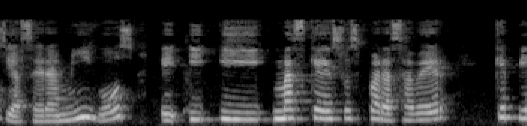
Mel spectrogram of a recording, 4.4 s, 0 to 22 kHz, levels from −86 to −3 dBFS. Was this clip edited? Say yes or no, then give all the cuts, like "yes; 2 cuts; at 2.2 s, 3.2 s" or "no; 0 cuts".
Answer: yes; 1 cut; at 1.2 s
